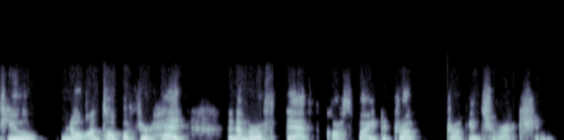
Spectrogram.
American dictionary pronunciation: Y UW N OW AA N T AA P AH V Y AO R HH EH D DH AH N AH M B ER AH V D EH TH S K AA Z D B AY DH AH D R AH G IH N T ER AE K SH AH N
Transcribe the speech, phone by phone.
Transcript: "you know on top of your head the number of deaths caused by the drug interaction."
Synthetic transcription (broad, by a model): Y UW N OW AA N T AA P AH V Y AO R HH EH D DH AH N AH M B ER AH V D EH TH K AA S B AY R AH D R AH G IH N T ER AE K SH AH N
